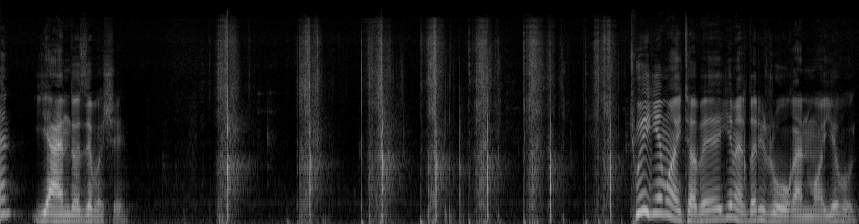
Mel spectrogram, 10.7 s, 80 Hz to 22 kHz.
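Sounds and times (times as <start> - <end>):
speech: 0.0 - 1.6, 7.9 - 10.7
knife thinly slicing a medium onion: 2.1 - 8.2.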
